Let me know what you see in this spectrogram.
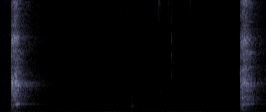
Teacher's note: This is an unvoiced sound, so you need lots of breath to make the sound. But no voice is required. · we have to block the air by pressing the back of our tongue on the soft palate. This is the soft tissue that hangs at the back of your mouth towards your throat. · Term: hard C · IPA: /k/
